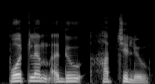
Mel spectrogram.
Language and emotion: Manipuri, neutral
